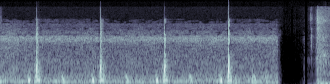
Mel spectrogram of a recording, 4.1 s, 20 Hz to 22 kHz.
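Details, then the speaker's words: Atrial gallop (S4), heard only with heart disease: regular heartbeat near 75 a minute with an extra soft sound just before each first heart sound, on stethoscope. "उसके बाद आता है दोस्तों atrial गैलेप sound कुछ इस तरह का होता है।"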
